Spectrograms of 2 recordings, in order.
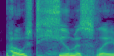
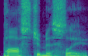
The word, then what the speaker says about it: posthumously: wrong on live radio I said uh post humorously but it's uh uh posthumously is how it's pronounced yes but I I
